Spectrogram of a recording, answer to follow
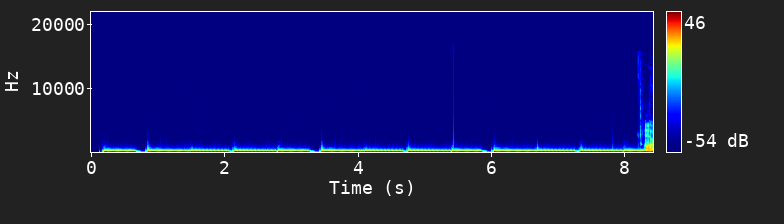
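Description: Instrumental song intro carried by a bass line alone: a run of low, plucked-sounding notes, a new one roughly every two-thirds of a second, with short breaks between some. A single sharp click sounds about five and a half seconds in.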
